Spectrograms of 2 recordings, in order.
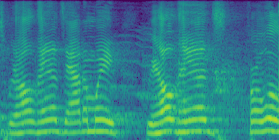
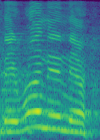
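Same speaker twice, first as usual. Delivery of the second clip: ordinary delivery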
